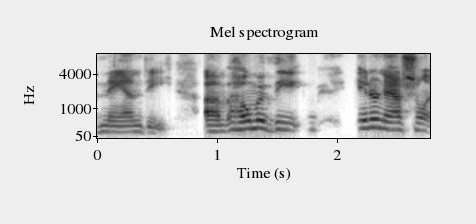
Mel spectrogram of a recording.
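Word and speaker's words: Nadi: us they made the airport code Nan so it kind of is a trigger to remember to put that n in there but when you're talking to your client sound smart they're going to nandy um home of the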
